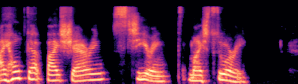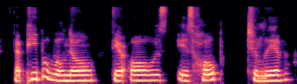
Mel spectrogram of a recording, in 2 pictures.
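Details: Adult woman with aphasia and apraxia of speech that began after a stroke; unedited recording of her real speech, with some words possibly hard to understand; aphasia with apraxia of speech.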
